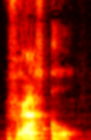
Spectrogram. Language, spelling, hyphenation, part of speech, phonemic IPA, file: Dutch, vraagal, vraag‧al, noun, /ˈvraːx.ɑl/, Nl-vraagal.ogg
- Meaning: a nosy person who persists in asking questions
